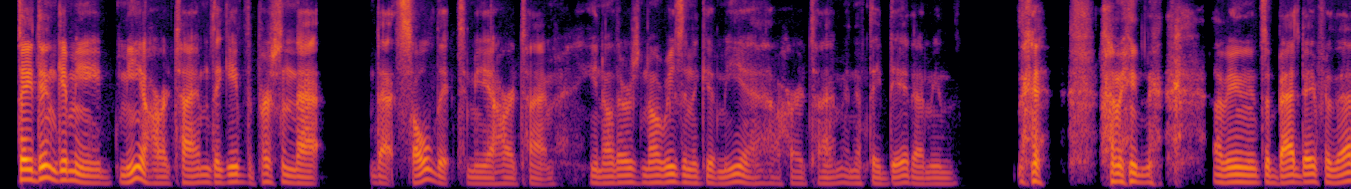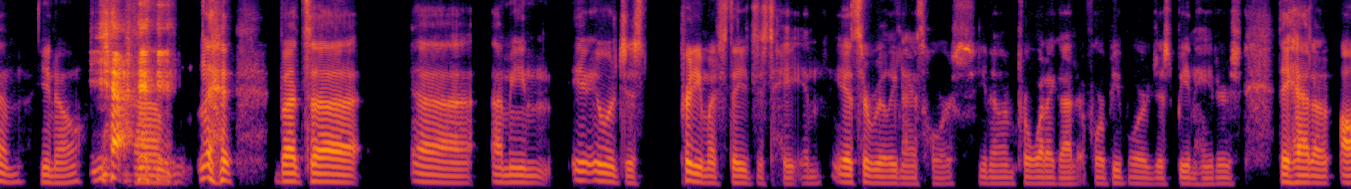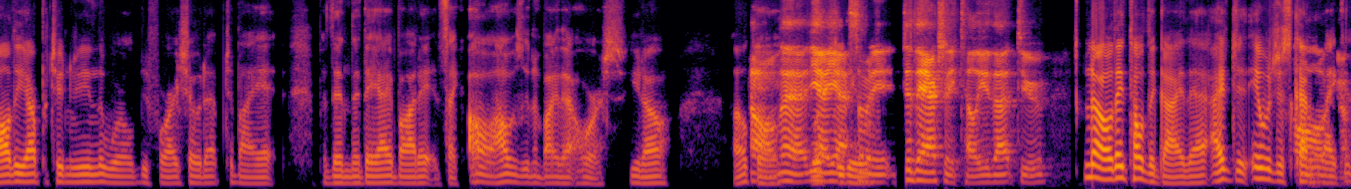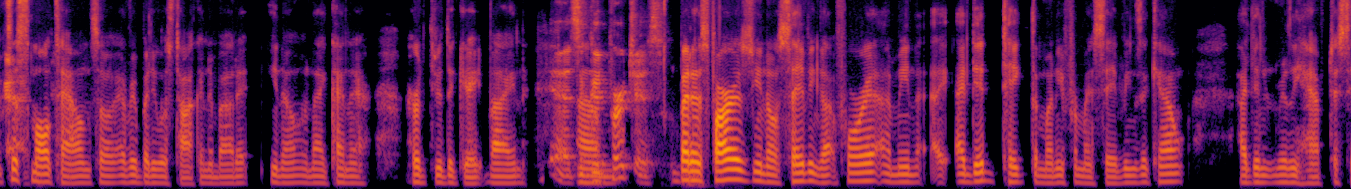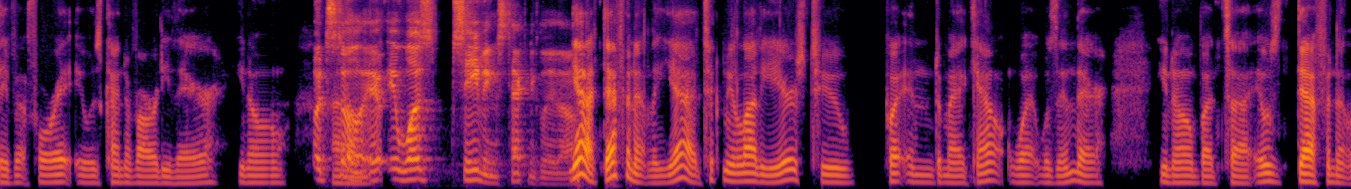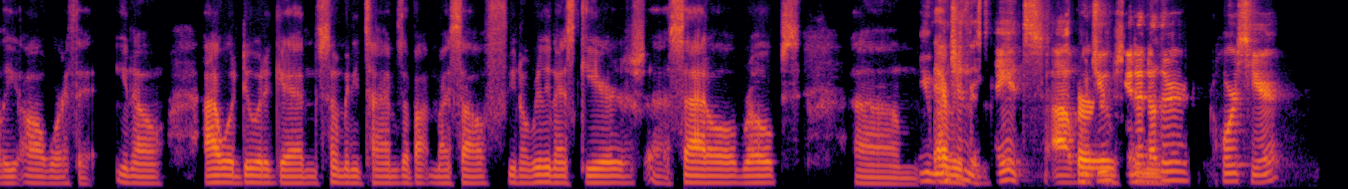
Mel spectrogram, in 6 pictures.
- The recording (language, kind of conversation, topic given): English, unstructured, Have you ever saved up for something special, and what was it?
- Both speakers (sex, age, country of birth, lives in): male, 30-34, United States, United States; male, 45-49, United States, United States
- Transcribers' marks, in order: chuckle; laughing while speaking: "I mean"; chuckle; laughing while speaking: "Yeah"; chuckle; tapping; other background noise; stressed: "definitely"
